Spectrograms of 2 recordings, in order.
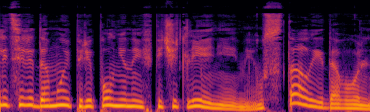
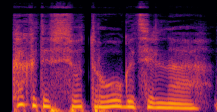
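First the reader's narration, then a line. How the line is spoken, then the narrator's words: Sighing. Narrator (Russian): вздохнула Даниэла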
